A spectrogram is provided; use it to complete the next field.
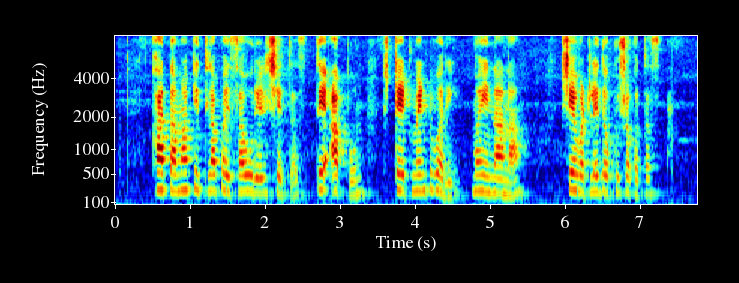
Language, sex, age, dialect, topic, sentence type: Marathi, female, 25-30, Northern Konkan, banking, statement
